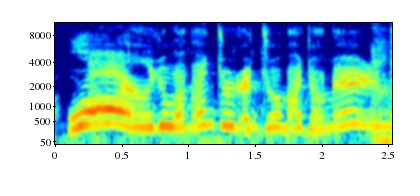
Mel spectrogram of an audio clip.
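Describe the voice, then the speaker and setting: In a put-on character voice, the speaker squeaks at an extremely high pitch. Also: moderate pace. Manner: creepy.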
